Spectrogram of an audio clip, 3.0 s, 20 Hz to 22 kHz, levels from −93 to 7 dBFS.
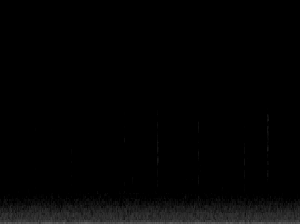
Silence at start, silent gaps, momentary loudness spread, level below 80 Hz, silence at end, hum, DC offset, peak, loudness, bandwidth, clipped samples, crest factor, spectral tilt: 0 s; none; 1 LU; -64 dBFS; 0 s; none; under 0.1%; -50 dBFS; -64 LUFS; 13 kHz; under 0.1%; 12 dB; -7 dB/octave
